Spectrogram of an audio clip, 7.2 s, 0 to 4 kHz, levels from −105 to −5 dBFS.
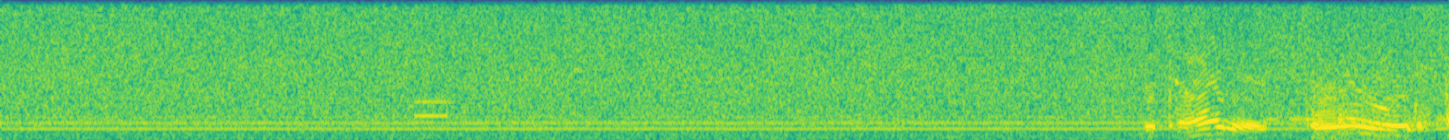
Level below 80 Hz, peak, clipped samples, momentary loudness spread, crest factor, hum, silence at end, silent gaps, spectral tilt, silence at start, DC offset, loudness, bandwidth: -36 dBFS; 0 dBFS; 3%; 8 LU; 8 dB; none; 0 s; none; -8 dB/octave; 0 s; under 0.1%; -9 LUFS; 4 kHz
